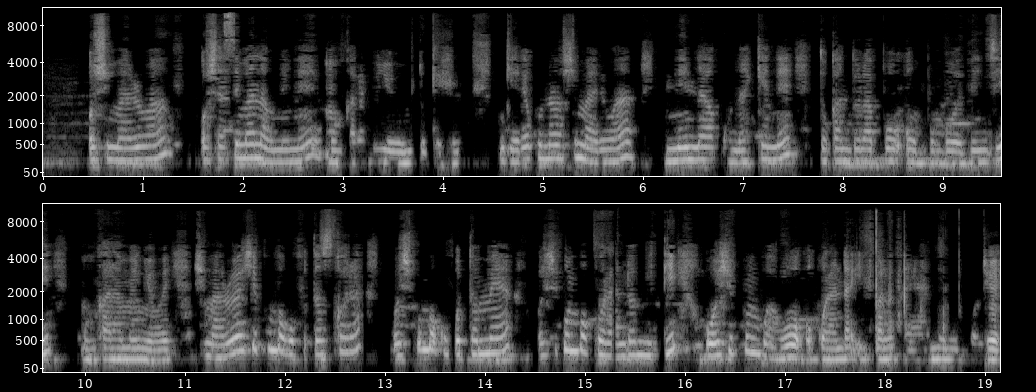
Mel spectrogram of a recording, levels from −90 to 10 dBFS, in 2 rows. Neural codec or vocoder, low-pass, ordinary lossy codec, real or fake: none; 9.9 kHz; AAC, 32 kbps; real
